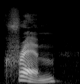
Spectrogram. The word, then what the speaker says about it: creme: It doesn't have a thing, because just like Nestle with the acute accent, so it's still pronounced creme, as in ice cream.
